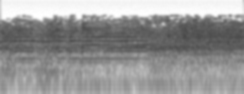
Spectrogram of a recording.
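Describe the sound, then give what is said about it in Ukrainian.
A column of construction trucks led by a KAMAZ moves off across the new road bridge over the Kerch Strait, a loud, steady rumble of engines with horn toots mixed in and no talk. “Позаду вишикувалася колона будівельної техніки. Автівки рушили.”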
